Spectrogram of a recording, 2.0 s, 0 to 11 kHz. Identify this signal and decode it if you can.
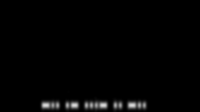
Morse code, heard as a keyed tone, about 52 wpm, 700 Hz. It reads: DAVID
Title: USA Common Names - Max 5 Letters - 50wpm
